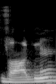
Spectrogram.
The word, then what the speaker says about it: Wagner: Is it pronounced Wagner? It is. I heard Kaz say it like that. Yeah, Mo Wagner.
